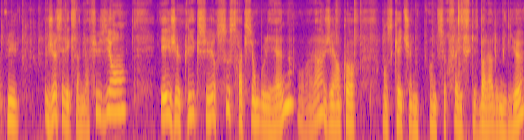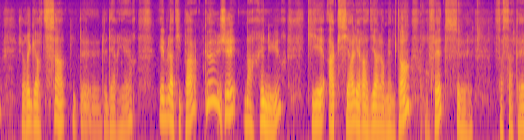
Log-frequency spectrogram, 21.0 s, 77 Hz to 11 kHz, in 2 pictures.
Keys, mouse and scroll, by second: 1.3 ctrl+click, 4.6 click, 5.9-7.6 drag, 8.6 click, 9.2 space, 10.6 KP_1, 11.5 KP_4, 12.1-12.8 scroll up 3, 12.9 right click, 13.7-14.4 scroll down 2, 14.5-16.3 drag, 17.0 click, 17.7 click, 19.6-20.9 drag.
